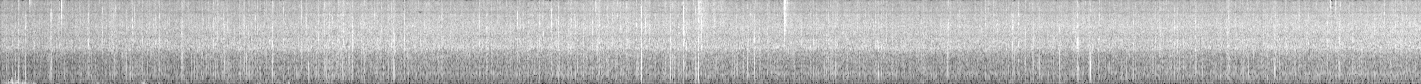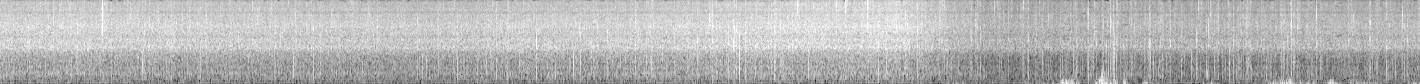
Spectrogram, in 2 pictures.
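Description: Steady rain falling on a surface, a dense hiss with individual drops ticking through it. Near the end the hiss thins and a few dull, low thumps come in.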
